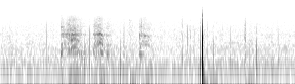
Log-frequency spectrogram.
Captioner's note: coughing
